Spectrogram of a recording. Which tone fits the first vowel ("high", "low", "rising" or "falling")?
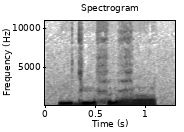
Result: low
